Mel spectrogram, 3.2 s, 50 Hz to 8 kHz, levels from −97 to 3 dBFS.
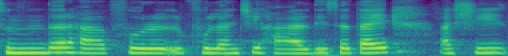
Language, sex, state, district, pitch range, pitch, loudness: Marathi, female, Maharashtra, Gondia, 225-245 Hz, 235 Hz, -14 LUFS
